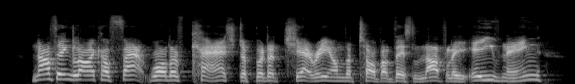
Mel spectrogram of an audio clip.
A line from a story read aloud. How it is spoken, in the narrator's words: Scott hollered for his brother to hear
